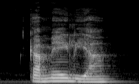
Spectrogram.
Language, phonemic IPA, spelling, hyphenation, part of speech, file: Dutch, /ˌkaːˈmeː.li.aː/, camelia, ca‧me‧lia, noun, Nl-camelia.ogg
- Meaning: a camellia, plant of the genus Camellia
